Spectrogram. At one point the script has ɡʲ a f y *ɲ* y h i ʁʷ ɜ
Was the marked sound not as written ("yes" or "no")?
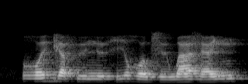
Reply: yes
